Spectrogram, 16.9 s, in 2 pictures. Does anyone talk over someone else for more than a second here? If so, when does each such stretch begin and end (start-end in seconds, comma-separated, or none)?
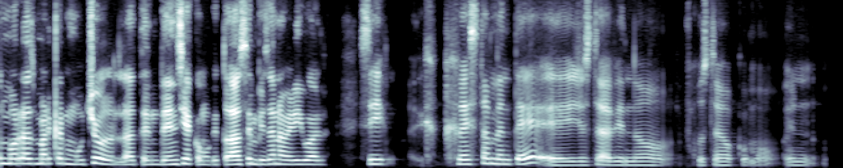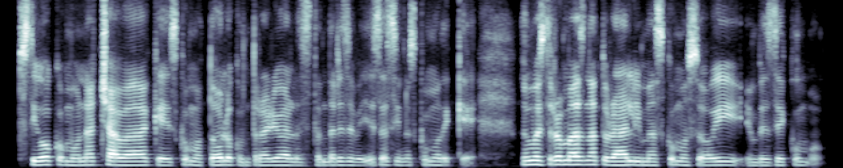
none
